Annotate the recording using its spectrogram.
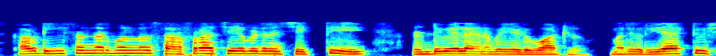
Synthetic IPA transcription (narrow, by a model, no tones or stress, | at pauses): kaːbɐʈ̬ːiiːsɐnd̪ɐɾbʱɐmlo̞ːsɐɾpʰɐɾaːt͡ʃɛːjɐbɐɽinɐʃek̚t̪i | ɾeɳɖuʋɛːlɐɛnɐbʱɐje̞ːɽuʋaːʈlumɐɾijuɾijaːk̚ʈiw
